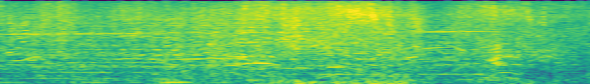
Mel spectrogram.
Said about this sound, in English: Terrified guests flee as the chopper's nose plows through the chairs, smashing them to smithereens.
